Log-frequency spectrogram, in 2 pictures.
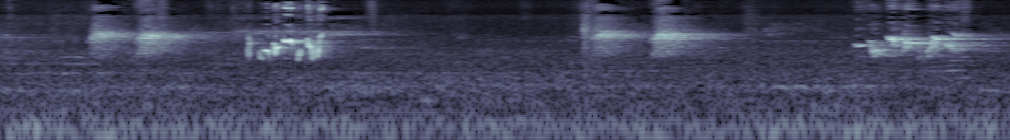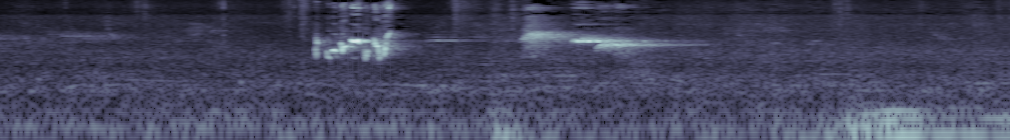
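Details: Caged wild bulbul, caught near Mandali in Iraq and newly isolated, sings a string of brief bright phrases, each a quick burst of fluty, slurred notes, repeated roughly every one to two seconds over low room noise.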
